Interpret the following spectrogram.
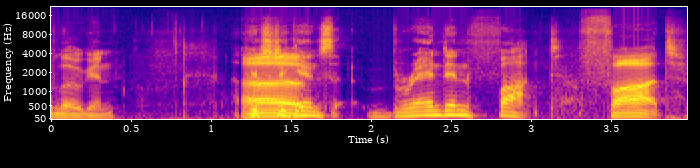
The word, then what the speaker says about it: Pfaadt: Fott, right.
